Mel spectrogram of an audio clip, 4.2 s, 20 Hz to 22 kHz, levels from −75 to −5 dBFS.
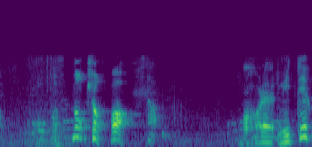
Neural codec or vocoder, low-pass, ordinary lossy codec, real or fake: none; 5.4 kHz; none; real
